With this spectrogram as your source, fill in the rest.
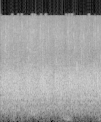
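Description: An audience at a Veterans Day breakfast applauds in a dense, even wash of clapping that continues without a break.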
